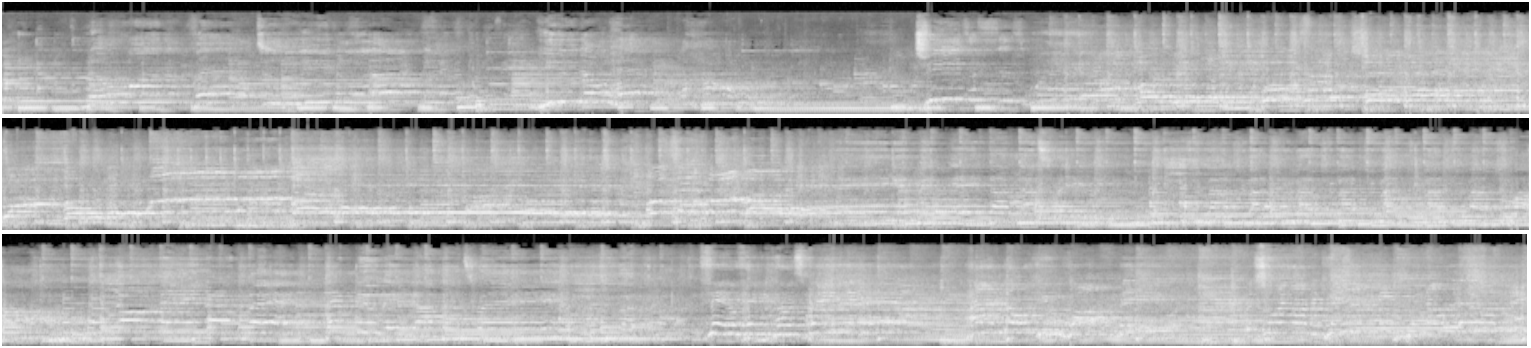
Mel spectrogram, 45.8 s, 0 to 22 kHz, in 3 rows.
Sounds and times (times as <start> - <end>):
Blues: 0.0 - 45.7.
